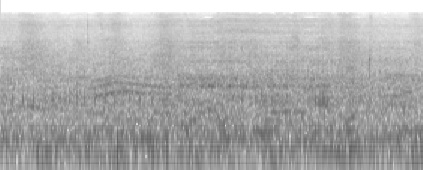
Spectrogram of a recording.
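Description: Artificial breathing from a breathing installation figure with facial expressions plays through its loudspeaker as a steady, airy, wind-like rush, like wind in a forest, with a deep rumbling undertone. It stays at an even, fairly loud level without pauses, and no one speaks.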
